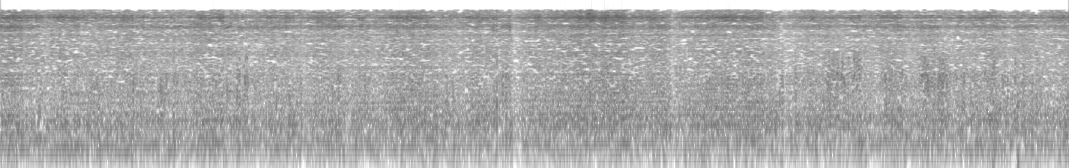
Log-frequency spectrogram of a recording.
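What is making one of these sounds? Wind rumbles heavily over a microphone outdoors.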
